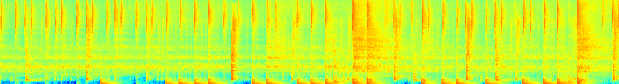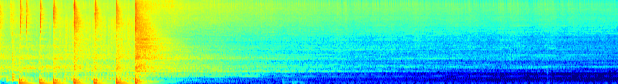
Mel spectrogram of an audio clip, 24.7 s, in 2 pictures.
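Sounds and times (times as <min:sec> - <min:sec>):
24 inch Zildjian K Custom cymbal: 0:00.0 - 0:19.1.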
